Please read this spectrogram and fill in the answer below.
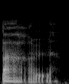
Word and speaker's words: parle: ending e, and then the way to pronounce it is je parle. Parle. So remember, we put it, okay, but then we don't really pronounce it.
